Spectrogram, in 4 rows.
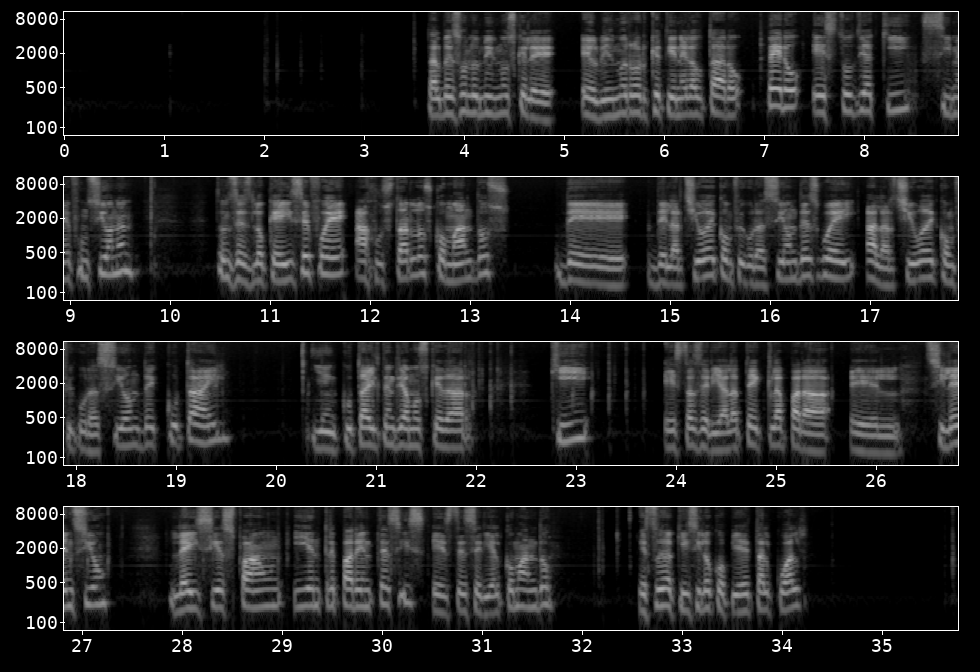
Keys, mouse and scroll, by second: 0.4-2.0 Right, 2.3 Right, 2.6 Right, 3.5 Left, 3.7 Left, 3.9 Left, 4.6-5.7 Left, 5.9 Left, 6.8 Down, 8.8-10.7 Left, 8.8-10.3 typing, 19.8 Left, 20.5 Left, 20.6-21.7 Left, 21.8 Left, 22.6 Right, 22.8 Right, 23.0 Right, 23.2 Right, 23.3-24.7 Right, 25.0 Right, 25.2 Right, 26.6 Right, 26.9 Right, 27.7 Right, 28.1 Right, 28.3 Right, 28.4 Right, 28.6 Right, 28.8 Right, 29.0 Right, 29.3 Right, 29.5 Right, 29.7 Right, 31.9 Right, 32.1 Right, 32.1 Left, 32.4 Left, 32.5-35.6 Left, 33.1 Right, 33.7-35.3 Right, 35.6 Right.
